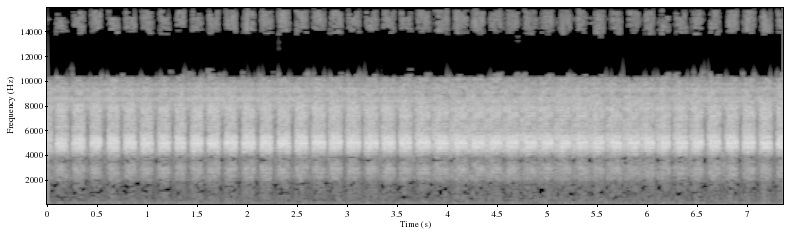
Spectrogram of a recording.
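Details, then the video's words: Cicadas singing in summer in Provence, southern France: a loud, dense, buzzy high-pitched drone pulsing rapidly about three times per second, steady throughout with no other sounds. "Canto Cigarra 🦗 [ Escuchar les cigarras en verano 10 H]"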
